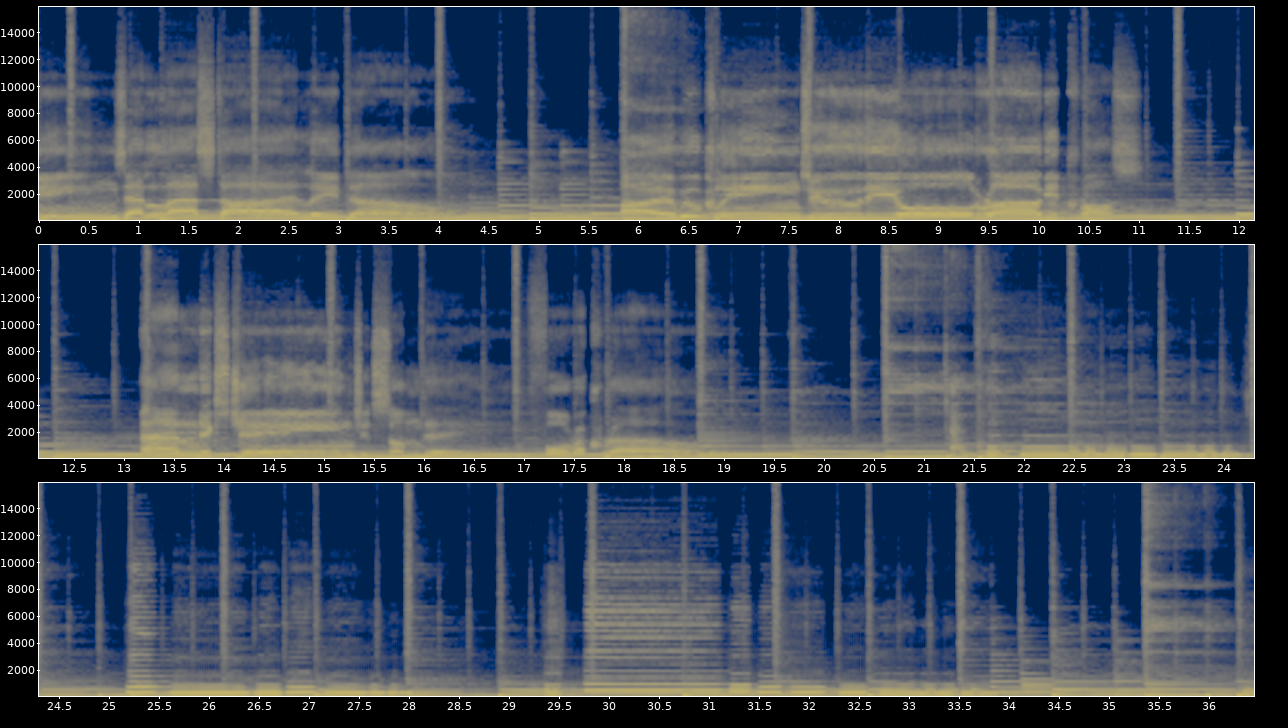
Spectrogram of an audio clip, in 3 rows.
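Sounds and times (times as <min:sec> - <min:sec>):
man singing a hymn: 0:00.0 - 0:04.5, 0:05.8 - 0:11.2, 0:13.2 - 0:19.1
piano: 0:00.0 - 0:36.4.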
